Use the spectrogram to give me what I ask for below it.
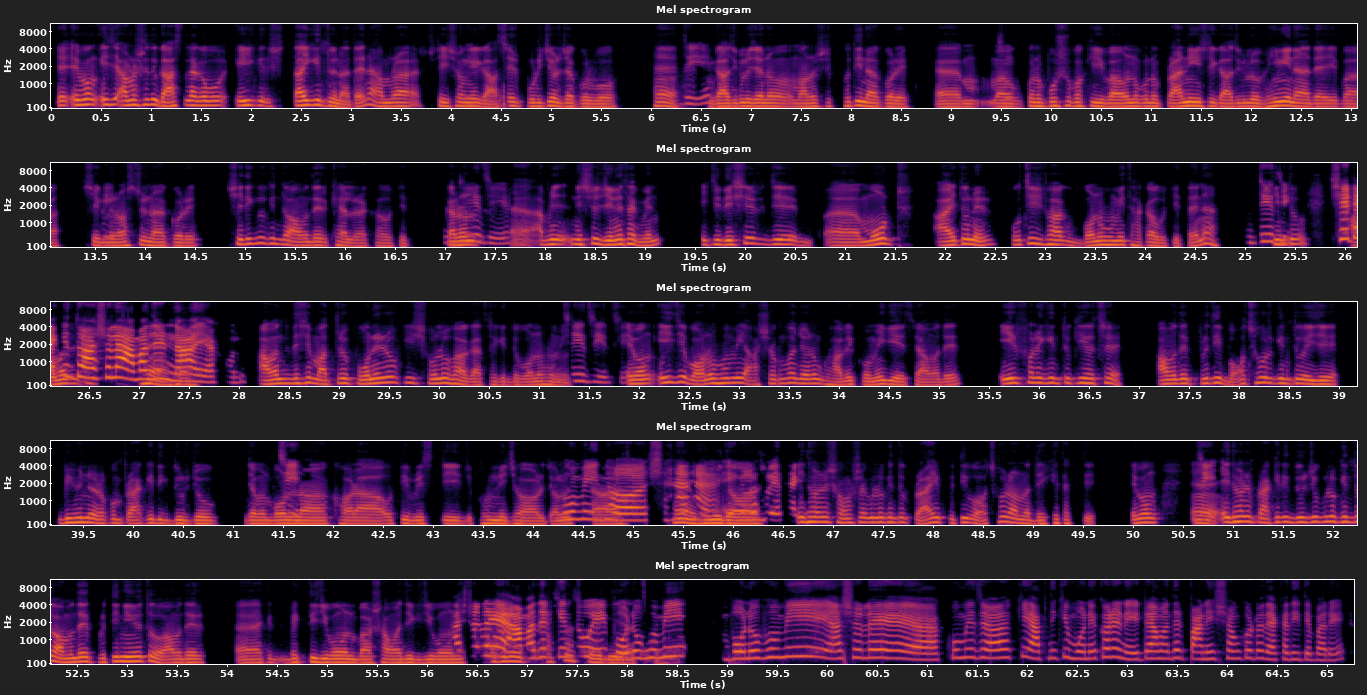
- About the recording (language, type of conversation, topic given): Bengali, unstructured, বনভূমি কমে গেলে পরিবেশে কী প্রভাব পড়ে?
- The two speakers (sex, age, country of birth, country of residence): male, 25-29, Bangladesh, Bangladesh; male, 40-44, Bangladesh, Bangladesh
- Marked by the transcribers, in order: wind; other background noise; tapping; "থাকছি" said as "থাকতি"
